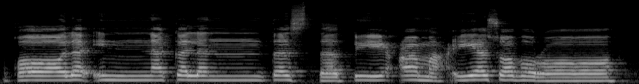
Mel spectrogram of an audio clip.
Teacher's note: نون مشدد میں غنہ ہوگا، نون ساکن میں اخفا کیا جائے گا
